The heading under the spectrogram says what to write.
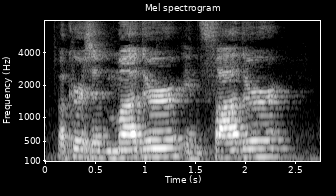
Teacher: So the ending occurs in mother, in father. It's always a schwa.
